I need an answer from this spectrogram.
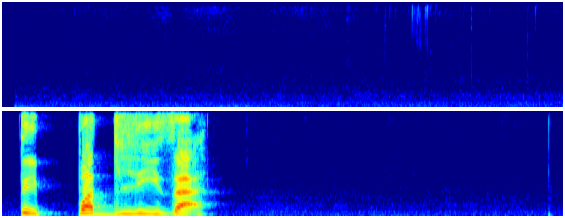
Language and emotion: Russian, angry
